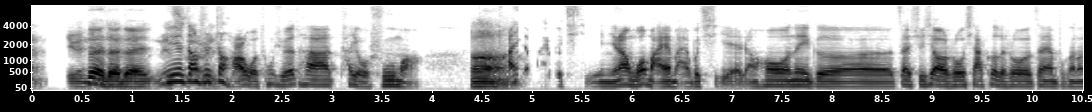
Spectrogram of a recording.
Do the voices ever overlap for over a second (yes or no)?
yes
